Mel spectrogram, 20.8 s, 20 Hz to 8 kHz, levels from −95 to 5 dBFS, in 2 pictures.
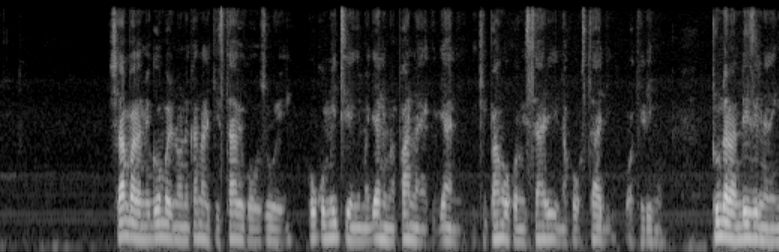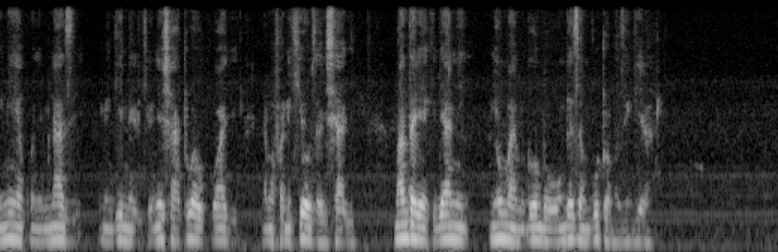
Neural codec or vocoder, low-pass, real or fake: none; 7.2 kHz; real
